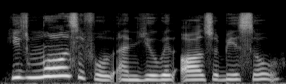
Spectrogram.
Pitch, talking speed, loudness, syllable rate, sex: 255 Hz, 190 wpm, -15 LUFS, 4.4 syllables/s, female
